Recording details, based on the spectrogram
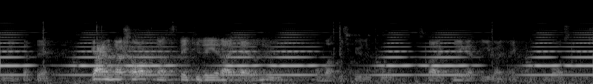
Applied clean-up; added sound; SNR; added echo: none; Organ; -4 dB; reverberation time 2.4 s.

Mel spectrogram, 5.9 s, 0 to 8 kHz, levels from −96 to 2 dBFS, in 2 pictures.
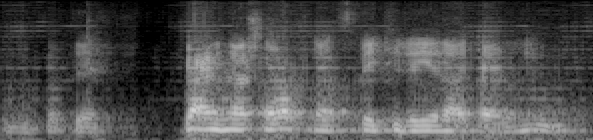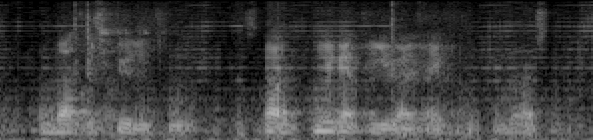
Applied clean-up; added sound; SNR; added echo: neural separator model SepFormer DNS4.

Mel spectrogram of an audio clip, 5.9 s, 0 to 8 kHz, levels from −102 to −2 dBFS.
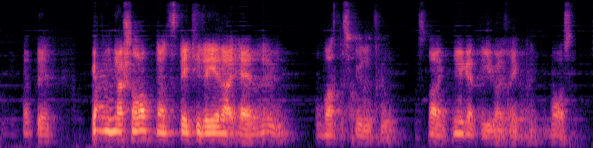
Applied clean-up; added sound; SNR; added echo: neural mask model DeepFilterNet 3.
